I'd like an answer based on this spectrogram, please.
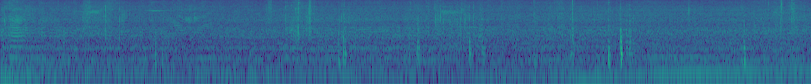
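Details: Steady droning hum of a honey bee colony during a hive inspection, with scattered sharp taps and clicks from frames being handled and a lower rumble late on.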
